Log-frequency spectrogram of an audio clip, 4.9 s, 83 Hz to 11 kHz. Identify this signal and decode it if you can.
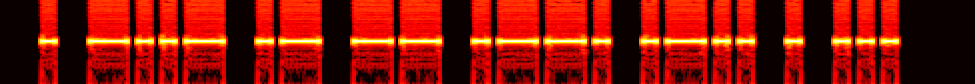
Morse code, heard as a keyed tone, about 20 wpm, 1000 Hz. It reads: EXAMPLES
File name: qotdfiles / 20wpm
